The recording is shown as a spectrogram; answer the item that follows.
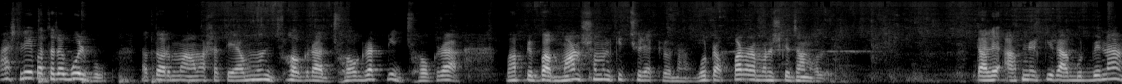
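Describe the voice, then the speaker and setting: A woman with a Rajshahi Bengali accent talks straight to her viewers in a casual home vlog. She speaks quickly and at an ordinary middle pitch. She sounds aggrieved, circles back over the same points and keeps asking listeners to judge her side. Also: a little hiss or hum. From Bangladesh. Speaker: vlogger.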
